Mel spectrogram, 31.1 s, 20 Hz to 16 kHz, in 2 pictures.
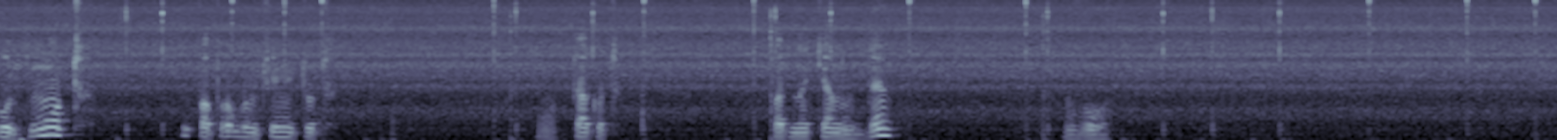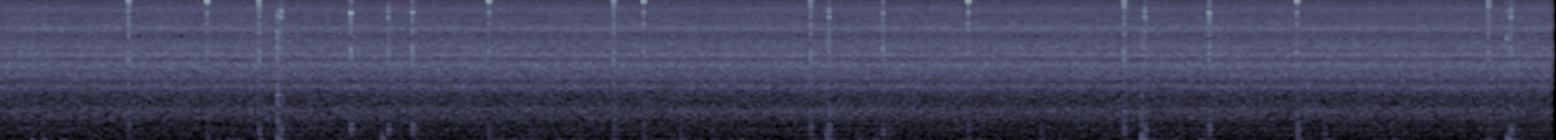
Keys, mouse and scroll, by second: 1.2 middle click, 2.5 click, 3.2-5.1 drag, 5.2 middle click, 6.6-7.7 drag, 7.9 middle click, 9.2-10.4 drag, 10.6-11.6 middle drag, 12.2 middle click, 13.7-14.9 drag, 15.5-17.0 drag, 17.7 click, 18.5 middle click, 19.6 middle click, 20.6-21.9 drag, 22.1-23.9 drag, 24.0 middle click, 25.5-26.9 drag, 27.1 middle click, 28.6-30.5 drag, 30.7-31.1 middle drag.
